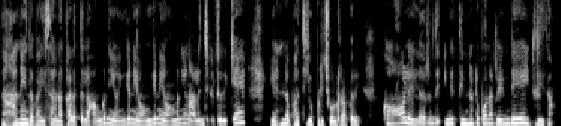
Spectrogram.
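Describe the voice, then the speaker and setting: A scheming older mother from a cartoon grumbles and plots in a rapid stream of words, played by a woman. Her voice sits a little high. The sound is dry and close. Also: darkish tone, slightly rough, no room sound. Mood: grumbling. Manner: grumbling, wheedling. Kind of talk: cartoon voice acting.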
